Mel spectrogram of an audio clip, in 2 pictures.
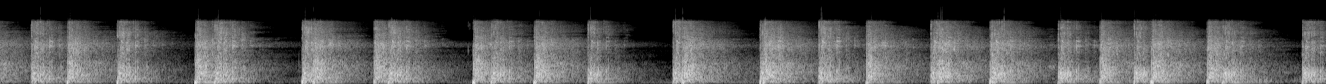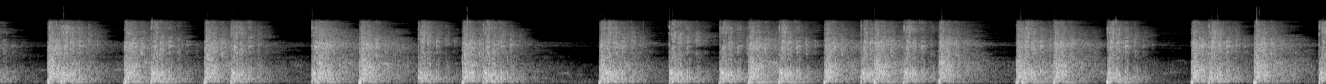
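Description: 100-shot firework cake firing its shots in quick succession: sharp bangs about two a second, each dying away quickly, with a short pause about three-quarters of the way through.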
